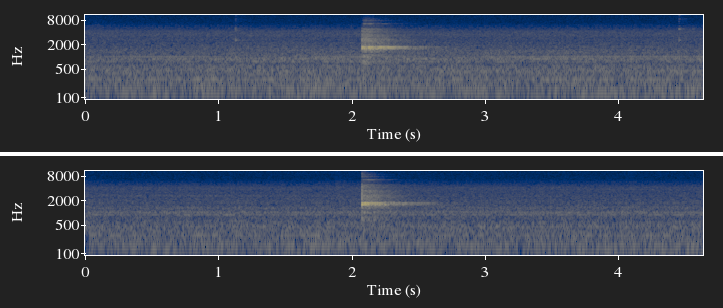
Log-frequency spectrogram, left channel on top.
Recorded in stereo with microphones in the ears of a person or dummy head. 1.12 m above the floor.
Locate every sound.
2.1 s tapping: 40° right (ahead or behind), 0.8 m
